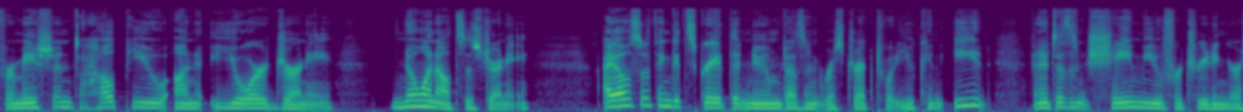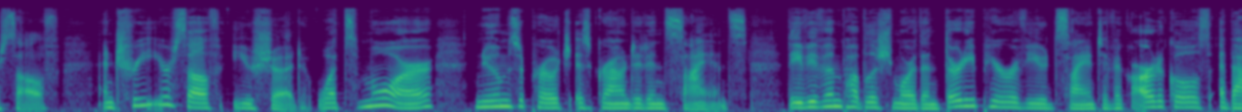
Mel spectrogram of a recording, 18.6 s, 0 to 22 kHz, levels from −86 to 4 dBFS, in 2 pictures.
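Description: At 4.97 s, right after "else's journey I also", the speech goes through a call bitrate drop that lasts until 9.07 s. The call's bandwidth estimate fell, so the encoder was given far fewer bits and had to quantise the signal more coarsely. The coarser detail, held at the lowest rate for about 4 seconds, fits a fall from around 64 kbps to roughly 19 kbps. The sound turns rough and degraded until the bitrate recovers.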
